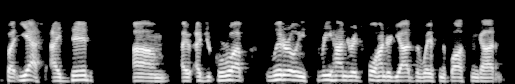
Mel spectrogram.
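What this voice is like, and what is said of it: Boston accent with a lisp. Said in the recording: “he's got that Boston accent with a lisp”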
